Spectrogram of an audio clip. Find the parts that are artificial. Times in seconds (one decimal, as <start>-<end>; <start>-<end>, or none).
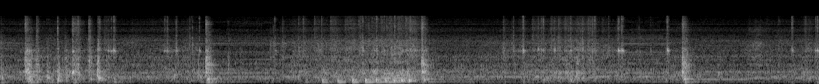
0.0-1.9; 2.8-3.6; 4.1-6.2; 6.7-8.2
